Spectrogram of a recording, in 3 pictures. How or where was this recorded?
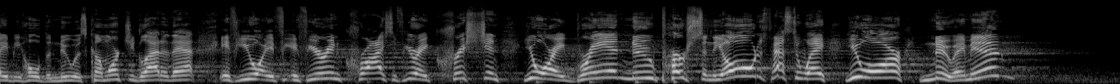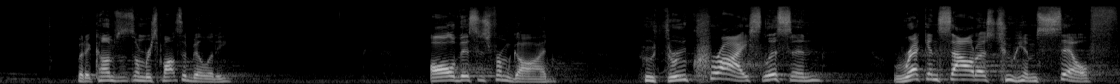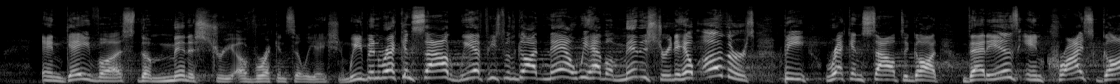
large echoing room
